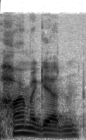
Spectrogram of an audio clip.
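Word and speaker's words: Ἁρμαγεδών: And indeed, in some of the earliest versions of the New Testament, written in Greek, Armageddon has an aspirant at the beginning, meaning it's pronounced with an H.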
